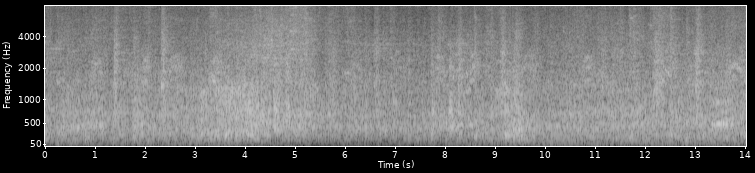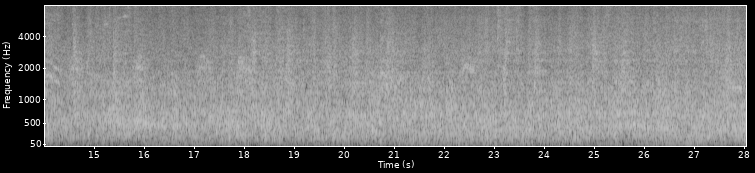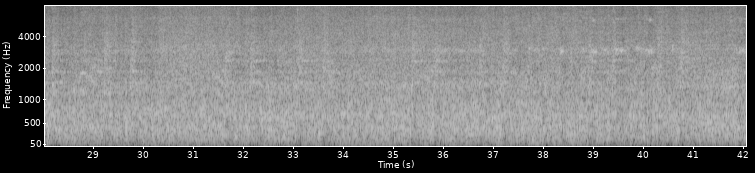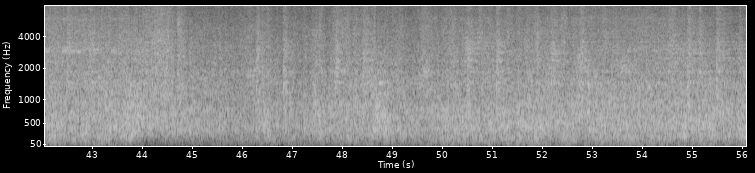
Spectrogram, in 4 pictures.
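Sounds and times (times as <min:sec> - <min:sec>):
train wheels clattering over rail joints: 0:00.0 - 0:56.0
high wheel squeal: 0:37.7 - 0:40.7, 0:41.8 - 0:43.7.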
